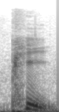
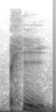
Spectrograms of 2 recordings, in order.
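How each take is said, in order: The two takes are said the same way.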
